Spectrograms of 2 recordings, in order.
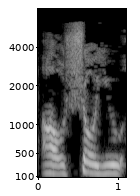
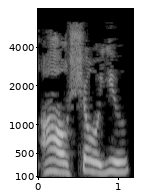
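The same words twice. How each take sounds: First: Slow, drawn-out threat. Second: Even slower, more stretched-out menace; slower menacing threat. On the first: Wind vowing to beat the sun, slow threat. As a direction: stretch each word like a building storm. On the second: Wind repeating its vow to the sun, slower menace. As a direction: drag it out like a rising gale. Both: A narrator's reading. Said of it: "roared the wind".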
